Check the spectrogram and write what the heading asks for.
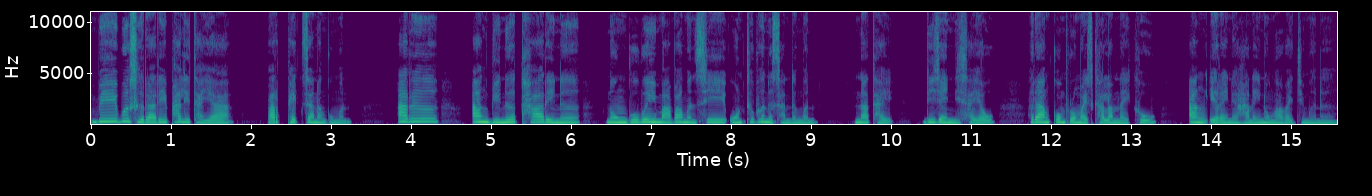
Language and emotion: Bodo, sad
